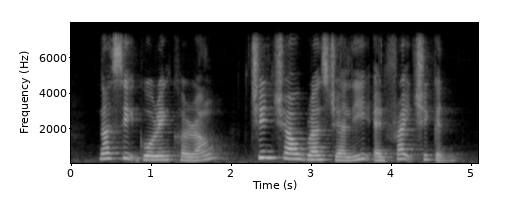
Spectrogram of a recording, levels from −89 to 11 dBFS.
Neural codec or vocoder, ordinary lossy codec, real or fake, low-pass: none; none; real; 7.2 kHz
